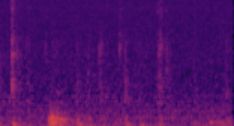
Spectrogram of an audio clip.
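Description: A few faint computer keyboard keystrokes, irregularly spaced, as a formula is typed in.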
